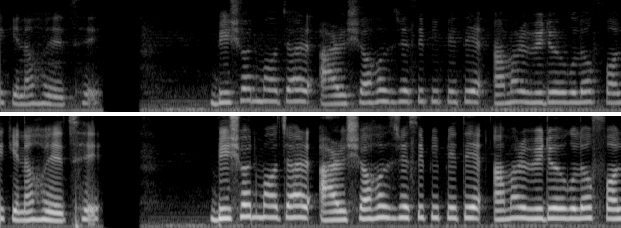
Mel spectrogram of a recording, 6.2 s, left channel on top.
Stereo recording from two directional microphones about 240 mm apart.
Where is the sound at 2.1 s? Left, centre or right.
Right.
